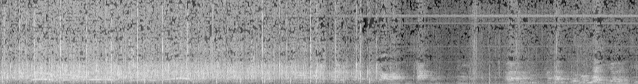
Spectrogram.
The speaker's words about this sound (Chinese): 为我们共同做出了这样一个选择而骄傲吧！为我们共同做出了这样一个选择而来一个热烈的掌声吧，好吗？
